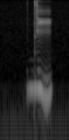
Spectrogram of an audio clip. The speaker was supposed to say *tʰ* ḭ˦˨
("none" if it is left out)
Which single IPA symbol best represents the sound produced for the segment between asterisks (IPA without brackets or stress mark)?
d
